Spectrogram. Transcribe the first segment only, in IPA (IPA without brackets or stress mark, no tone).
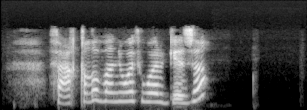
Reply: θ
